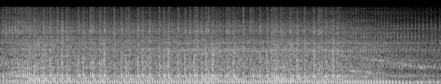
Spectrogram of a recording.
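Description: Small two-stroke buzzing and revving with uneven popping crackle through the exhaust as revs drop, a moped backfiring, cause unknown.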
